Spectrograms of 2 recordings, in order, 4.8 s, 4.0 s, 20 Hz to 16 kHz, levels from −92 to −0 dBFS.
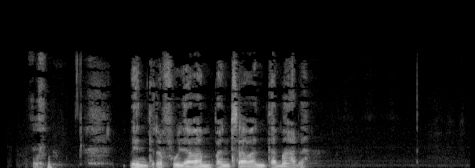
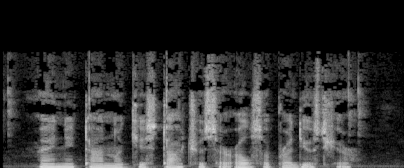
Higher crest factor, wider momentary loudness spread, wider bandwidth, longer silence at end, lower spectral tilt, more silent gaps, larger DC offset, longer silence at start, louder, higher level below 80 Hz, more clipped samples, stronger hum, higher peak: about the same, 20 dB vs 20 dB; first, 23 LU vs 6 LU; about the same, 11.5 kHz vs 11.5 kHz; first, 1.65 s vs 0.4 s; first, -6 dB/octave vs -4 dB/octave; neither; neither; first, 0.35 s vs 0.1 s; second, -27 LUFS vs -21 LUFS; second, -66 dBFS vs -52 dBFS; neither; neither; second, -10 dBFS vs -2 dBFS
